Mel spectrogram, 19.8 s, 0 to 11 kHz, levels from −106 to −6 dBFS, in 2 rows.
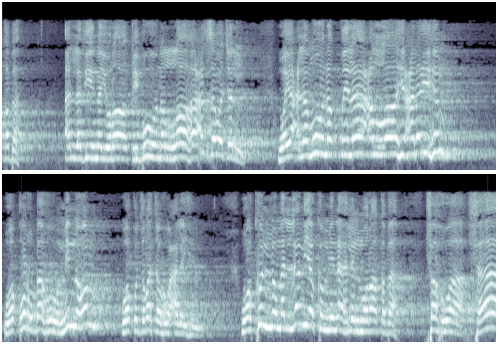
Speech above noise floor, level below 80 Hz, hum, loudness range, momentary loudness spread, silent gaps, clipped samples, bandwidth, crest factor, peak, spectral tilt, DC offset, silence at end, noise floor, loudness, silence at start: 22 dB; -42 dBFS; none; 3 LU; 14 LU; none; under 0.1%; 8 kHz; 10 dB; 0 dBFS; -3.5 dB/octave; under 0.1%; 0 s; -32 dBFS; -10 LUFS; 0 s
